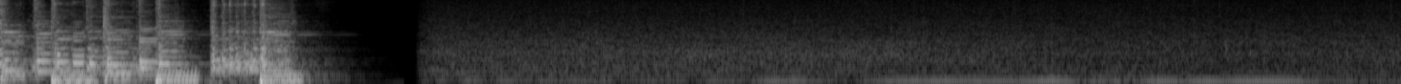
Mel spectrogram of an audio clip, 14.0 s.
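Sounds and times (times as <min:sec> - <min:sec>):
rain pattering on leaves: 0:04.2 - 0:14.0.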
